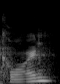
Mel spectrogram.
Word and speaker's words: Quorn: So, like, You ever had corn? I have corn. I'm sorry. The it's spelled QUORN.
